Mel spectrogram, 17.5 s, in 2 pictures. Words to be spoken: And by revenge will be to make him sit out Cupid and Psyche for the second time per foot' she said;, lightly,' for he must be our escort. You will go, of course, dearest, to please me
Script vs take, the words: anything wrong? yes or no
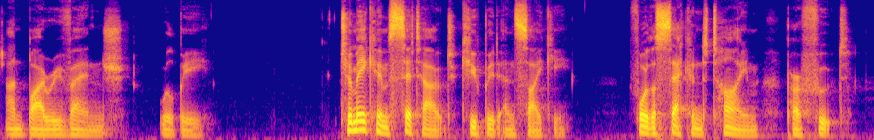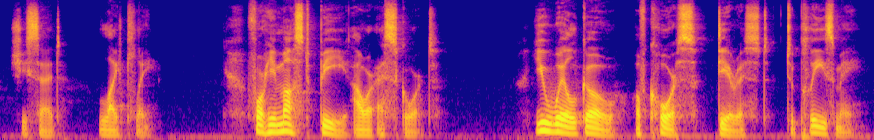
no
